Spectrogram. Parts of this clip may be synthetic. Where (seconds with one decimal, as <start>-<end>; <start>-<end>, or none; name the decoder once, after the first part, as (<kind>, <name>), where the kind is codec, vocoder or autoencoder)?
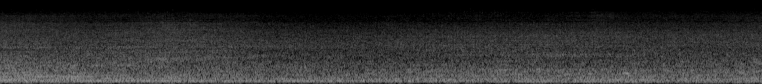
none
